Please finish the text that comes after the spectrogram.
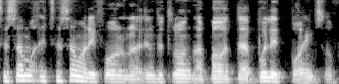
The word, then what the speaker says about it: Invtron: Is it Invtron? What? How do you say it? Invitron DAO. Invitron. Okay.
